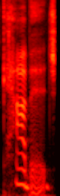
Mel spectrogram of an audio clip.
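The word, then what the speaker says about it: CABG: from a phrase like c a b g which is pronounced cabbage it's important to familiarize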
